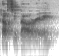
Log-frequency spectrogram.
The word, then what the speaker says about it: Kelsey Ballerini: right I think I I'm gonna say her name wrong I think it's Kelsey ballerini am I saying it right yeah Kelsey ballerini she's all over Tick Tock right now with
